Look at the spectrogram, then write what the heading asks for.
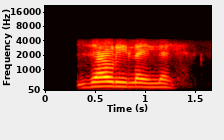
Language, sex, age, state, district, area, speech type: Manipuri, female, 60+, Manipur, Churachandpur, urban, conversation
